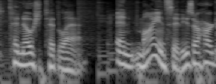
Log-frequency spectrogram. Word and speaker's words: Tenochtitlan: Okay, it's Tenochtitlan. And Mayan cities are hard to pronounce too.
